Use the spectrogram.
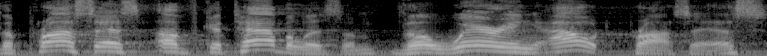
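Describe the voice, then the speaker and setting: This man's voice swings very widely in pitch and shows vocal fry. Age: 60s. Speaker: professor. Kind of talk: humorous speech.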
